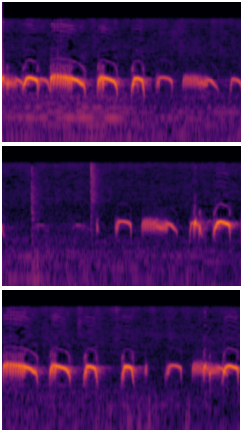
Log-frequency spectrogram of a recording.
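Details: Spotted dove (tekukur, derkuku or anduhur) used as a decoy to attract males or females for trapping, cooing in repeated phrases of hoarse rounded notes, two bursts separated by a brief pause, with a faint click midway.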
